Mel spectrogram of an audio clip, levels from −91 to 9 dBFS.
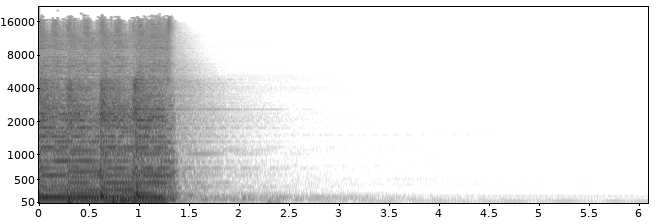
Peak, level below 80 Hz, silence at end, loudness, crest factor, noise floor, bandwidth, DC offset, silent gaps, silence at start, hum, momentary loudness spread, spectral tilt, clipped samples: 0 dBFS; -28 dBFS; 4.7 s; -13 LUFS; 18 dB; -77 dBFS; 19 kHz; under 0.1%; none; 0 s; none; 8 LU; -5 dB/octave; under 0.1%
